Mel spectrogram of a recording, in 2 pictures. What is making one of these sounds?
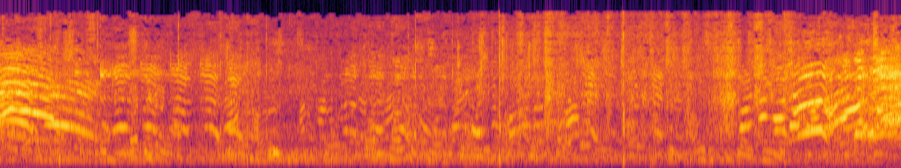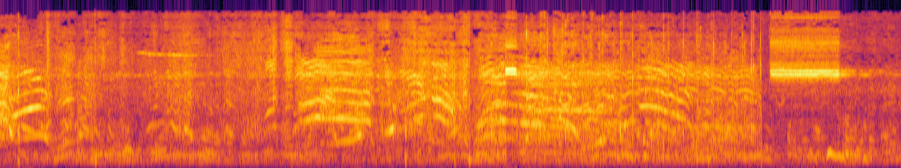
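A crowd of young women cheers and shouts outdoors.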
